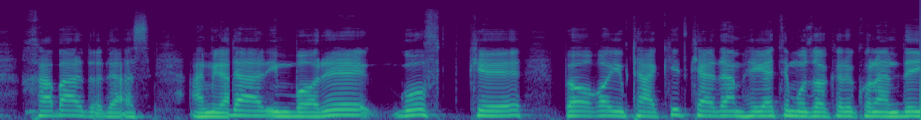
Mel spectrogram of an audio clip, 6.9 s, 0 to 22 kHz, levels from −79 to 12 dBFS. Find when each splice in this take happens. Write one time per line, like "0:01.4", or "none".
0:01.7
0:02.9
0:04.7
